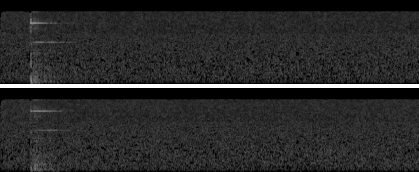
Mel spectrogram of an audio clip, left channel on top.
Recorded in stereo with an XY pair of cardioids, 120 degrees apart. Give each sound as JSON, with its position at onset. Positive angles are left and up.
{"t": 0.3, "sound": "a bicycle bell", "azimuth_deg": 55, "distance_m": 9.0}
